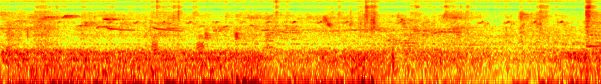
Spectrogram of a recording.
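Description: Small birds chirping a few short calls over a steady low rumble of outdoor background noise.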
